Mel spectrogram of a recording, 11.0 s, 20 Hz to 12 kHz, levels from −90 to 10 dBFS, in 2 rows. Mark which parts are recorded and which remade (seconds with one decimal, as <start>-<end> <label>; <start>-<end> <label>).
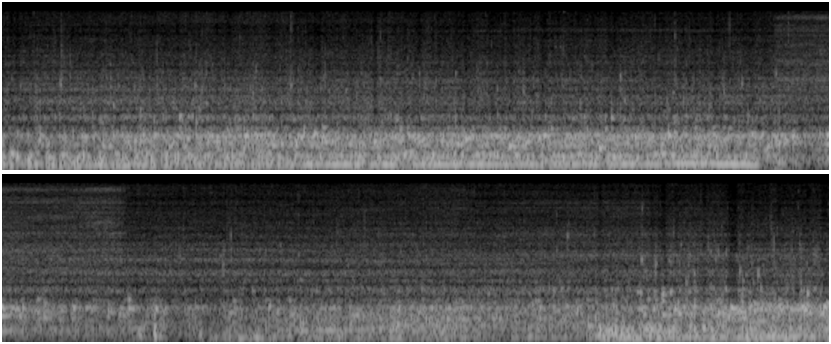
0.0-11.0 recorded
